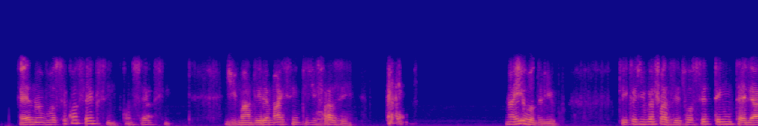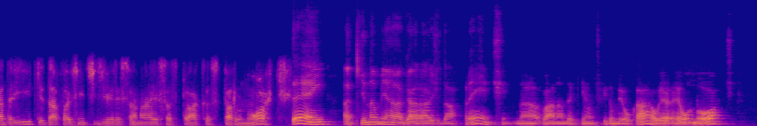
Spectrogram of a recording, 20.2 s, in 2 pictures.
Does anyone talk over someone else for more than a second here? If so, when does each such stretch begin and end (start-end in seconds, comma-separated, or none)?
none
